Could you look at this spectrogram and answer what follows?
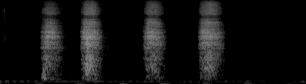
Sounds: Sniff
